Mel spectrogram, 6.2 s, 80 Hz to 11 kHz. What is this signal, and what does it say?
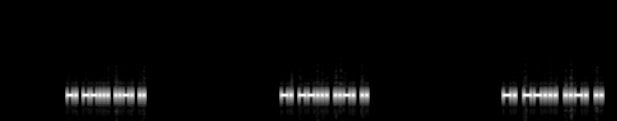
Morse code, heard as a keyed tone, about 52 wpm, 690 Hz. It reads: N7FI N7FI N7FI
